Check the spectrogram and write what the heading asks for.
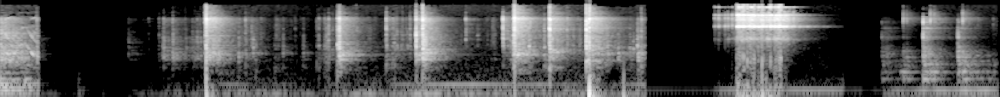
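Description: A plastic toy ambulance being handled, its parts and doors clicking and knocking in a series of sharp clicks. This is followed by a steady electronic ringing tone lasting about two seconds. Near the end comes a few quick clicks of glass marbles on a wooden marble-run track.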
